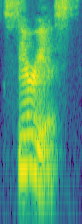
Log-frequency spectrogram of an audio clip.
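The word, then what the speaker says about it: Sirius: but it's spelled because it spelled differently it says play on was s-i-r-i-u-s sounds serious exactly like the star the brightest star in the sky it's serious serious man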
